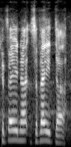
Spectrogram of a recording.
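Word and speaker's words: Crvena zvezda: sorry Red Star Belgrade one Benfica 2 that's pronounced cavena Zeda by the way in case you're seeing that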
